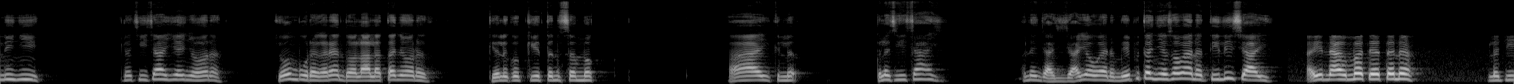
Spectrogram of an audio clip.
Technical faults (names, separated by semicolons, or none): input switched to a poorer device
